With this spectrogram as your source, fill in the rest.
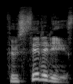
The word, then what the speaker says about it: Thucydides: I'm going to try to pronounce this. I'm going to butcher this Greek name. Thucydides? Thucydides? Thucydides, thank you.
